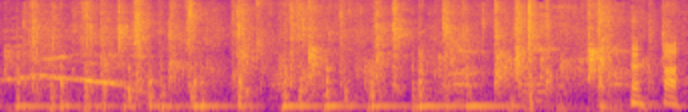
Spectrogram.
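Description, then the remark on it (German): A crowd at a bar applauds, a dense, steady crackle of many hands clapping at once that stays fairly loud for a few seconds, with a low hum running underneath. “Können wir mal einen ganz großen Applaus”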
